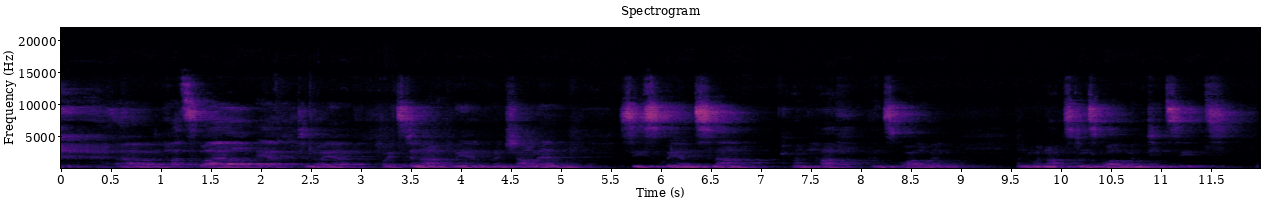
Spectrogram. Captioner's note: laughter; begins welcome in Sḵwx̱wú7mesh sníchim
